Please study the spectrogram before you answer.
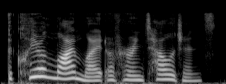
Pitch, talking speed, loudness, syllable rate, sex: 230 Hz, 160 wpm, -18 LUFS, 6.0 syllables/s, female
